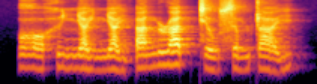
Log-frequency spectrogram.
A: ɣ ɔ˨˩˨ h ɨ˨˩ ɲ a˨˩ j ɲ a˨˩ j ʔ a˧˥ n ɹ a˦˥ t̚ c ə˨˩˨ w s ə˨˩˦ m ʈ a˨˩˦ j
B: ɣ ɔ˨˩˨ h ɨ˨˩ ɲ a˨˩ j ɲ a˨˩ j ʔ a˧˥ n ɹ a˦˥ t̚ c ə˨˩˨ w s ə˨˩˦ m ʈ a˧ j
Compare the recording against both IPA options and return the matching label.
A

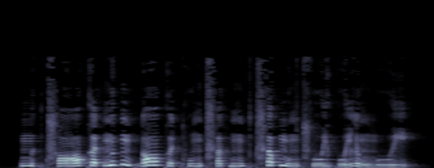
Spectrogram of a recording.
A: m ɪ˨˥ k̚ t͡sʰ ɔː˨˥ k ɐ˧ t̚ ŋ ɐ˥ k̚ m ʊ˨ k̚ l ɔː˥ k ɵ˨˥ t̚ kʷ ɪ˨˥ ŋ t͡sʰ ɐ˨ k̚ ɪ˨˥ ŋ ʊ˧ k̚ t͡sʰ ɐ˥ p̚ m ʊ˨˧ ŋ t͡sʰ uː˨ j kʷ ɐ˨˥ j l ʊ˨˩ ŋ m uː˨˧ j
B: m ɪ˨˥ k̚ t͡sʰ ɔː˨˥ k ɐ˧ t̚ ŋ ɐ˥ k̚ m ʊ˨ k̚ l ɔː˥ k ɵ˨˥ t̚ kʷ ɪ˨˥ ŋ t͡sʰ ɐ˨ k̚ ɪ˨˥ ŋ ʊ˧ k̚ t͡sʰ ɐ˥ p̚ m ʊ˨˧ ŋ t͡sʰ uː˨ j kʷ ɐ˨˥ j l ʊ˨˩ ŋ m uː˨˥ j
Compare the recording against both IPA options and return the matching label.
A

